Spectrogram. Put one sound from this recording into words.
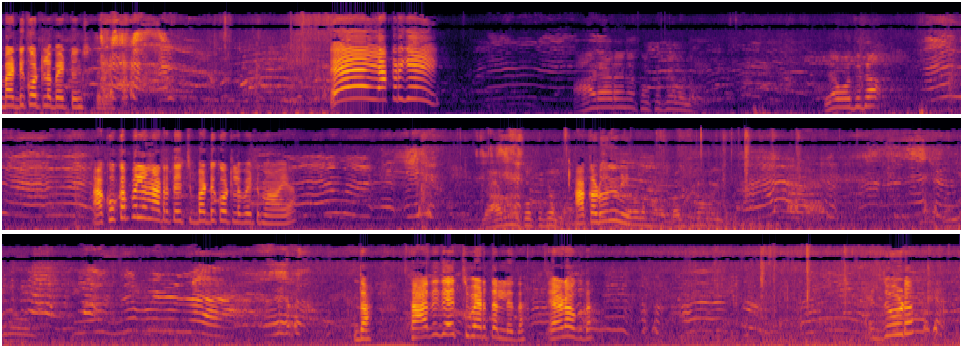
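Young children talk and call out excitedly.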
